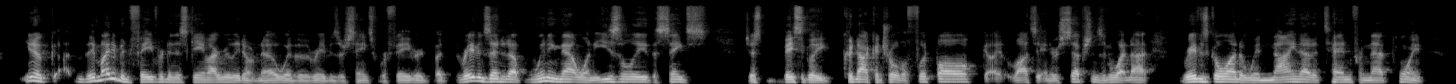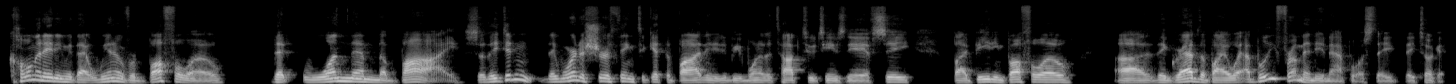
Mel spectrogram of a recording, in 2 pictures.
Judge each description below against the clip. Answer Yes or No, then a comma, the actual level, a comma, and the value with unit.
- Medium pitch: No, low, 110 Hz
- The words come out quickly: Yes, fast, 225 wpm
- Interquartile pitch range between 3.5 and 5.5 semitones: Yes, average, 4.2 semitones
